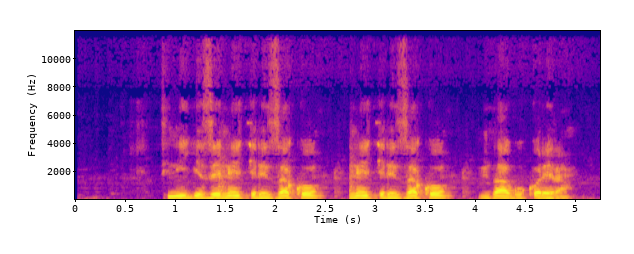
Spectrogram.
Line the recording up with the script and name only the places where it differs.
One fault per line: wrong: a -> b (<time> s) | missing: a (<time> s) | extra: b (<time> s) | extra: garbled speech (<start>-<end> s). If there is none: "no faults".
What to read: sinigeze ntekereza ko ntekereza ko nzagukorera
no faults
